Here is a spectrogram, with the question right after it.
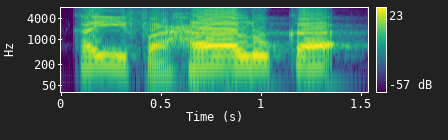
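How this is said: It is said in full Classical Arabic form. This is the pure, correct classical language. The speaker calls it right. "itu adalah bahasa Fusha"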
